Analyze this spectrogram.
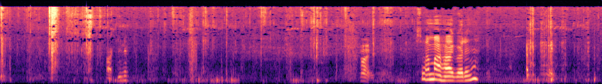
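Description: Bricks knock against each other as a man handles them.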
